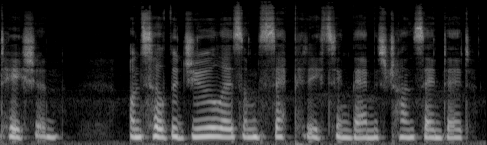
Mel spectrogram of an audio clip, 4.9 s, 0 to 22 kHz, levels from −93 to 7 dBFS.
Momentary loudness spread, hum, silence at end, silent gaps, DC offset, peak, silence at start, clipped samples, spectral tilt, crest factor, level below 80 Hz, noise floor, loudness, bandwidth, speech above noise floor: 9 LU; none; 0.2 s; none; under 0.1%; -12 dBFS; 0 s; under 0.1%; -4.5 dB/octave; 16 dB; -62 dBFS; -64 dBFS; -28 LUFS; 17.5 kHz; 37 dB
